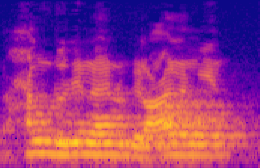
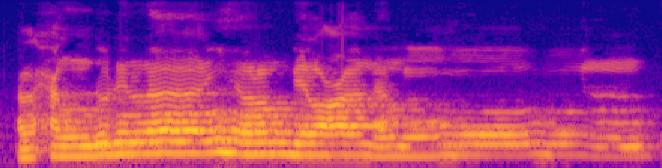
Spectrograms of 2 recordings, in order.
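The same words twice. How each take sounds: First: It is recited in a plain, unmelodious voice. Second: It is recited in a pleasant, melodious voice. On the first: The speaker calls it wrong. "Jangan ketika dalam keadaan salat" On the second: The speaker calls it right. "suaranya agak enakan dikit"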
